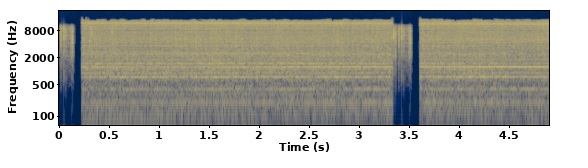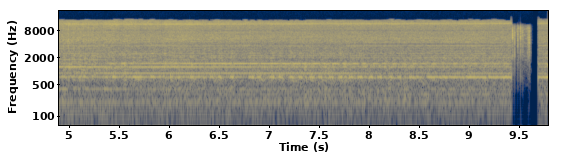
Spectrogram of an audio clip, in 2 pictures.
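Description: Loud, steady cabin noise of a Helijet passenger helicopter in flight: engine whine and rotor drone with several steady high tones. The sound drops out briefly about a third of the way in and again near the end.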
